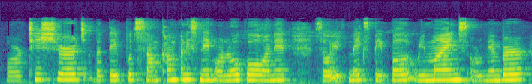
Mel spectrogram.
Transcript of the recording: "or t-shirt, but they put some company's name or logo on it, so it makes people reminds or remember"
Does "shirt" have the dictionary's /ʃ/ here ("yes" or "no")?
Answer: yes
